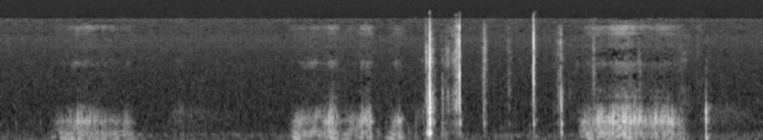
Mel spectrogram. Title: dog snoring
